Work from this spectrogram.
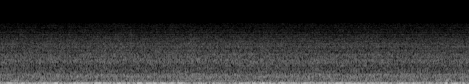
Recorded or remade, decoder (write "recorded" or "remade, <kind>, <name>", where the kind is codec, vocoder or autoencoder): recorded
